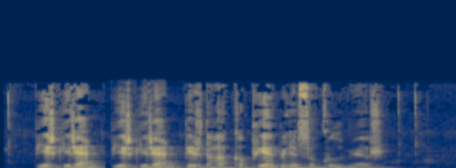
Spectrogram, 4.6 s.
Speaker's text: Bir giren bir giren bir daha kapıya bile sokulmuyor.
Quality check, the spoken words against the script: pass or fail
pass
